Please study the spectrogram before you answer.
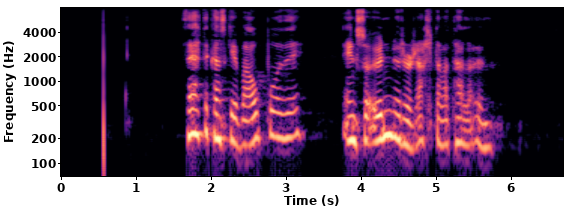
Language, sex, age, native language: Icelandic, female, 50-59, Icelandic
